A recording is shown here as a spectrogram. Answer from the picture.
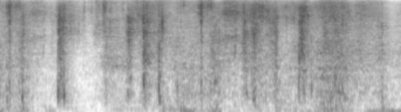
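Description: Horse galloping on a sand floor: a fast, uneven run of hoofbeats.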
